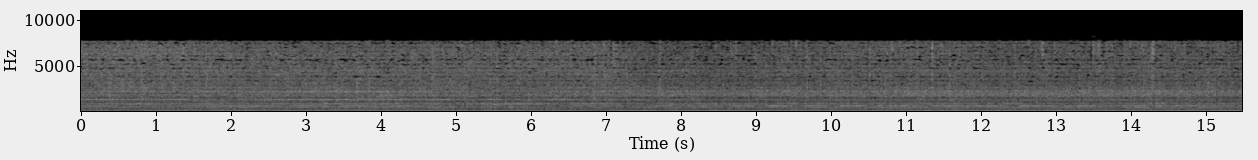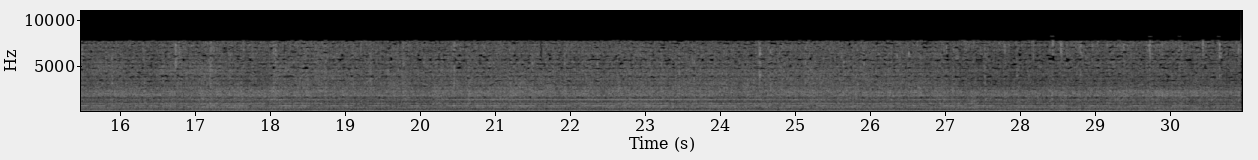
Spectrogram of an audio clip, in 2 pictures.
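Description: Volute screw press sludge-dewatering machine running, with a steady hum from its motor-driven screws and several steady whining tones over a mechanical noise; the hum grows a little louder about seven seconds in.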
